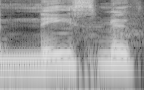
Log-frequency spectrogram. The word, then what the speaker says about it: Naismith: Yeah, Naismith.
